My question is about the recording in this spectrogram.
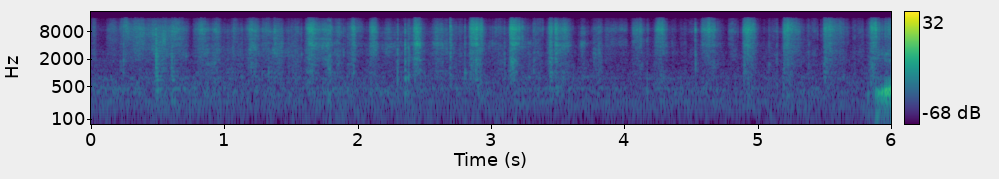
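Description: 2021 Topps Gypsy Queen baseball cards being leafed through one by one in the hands, a quick irregular run of papery flicks and slides of card on card.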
